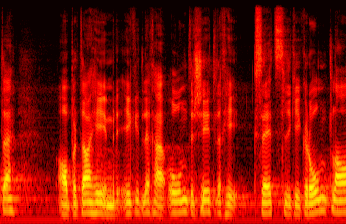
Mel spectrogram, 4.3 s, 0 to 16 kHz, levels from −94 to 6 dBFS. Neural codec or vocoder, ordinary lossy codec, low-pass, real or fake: none; none; 14.4 kHz; real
